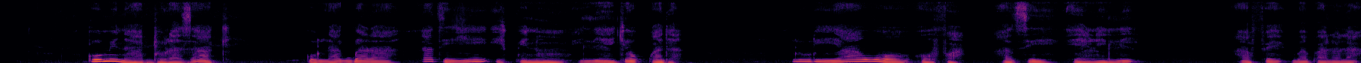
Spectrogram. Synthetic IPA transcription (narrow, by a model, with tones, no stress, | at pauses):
ɡo˦mĩ˦˨nã˨a˨b̚do˨ɾa˨za˦˨k | ko˨la˨˦ɡ͡ba˦ɾa˧ | la˦ti˧ji˦i˦˨k͡pĩ˧nũ˧i˧le˦ɛ˧d͡ʒɔ˦k͡pa˧da˨ | lo˦ɾi˦ja˦wɔ˦˨ɔ˨fa˨ | a˨ti˧ɛ˨ɾ̃ĩ˧le˦ | a˧fɛ˦ba˨ba˨˧lɔ˧la˦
